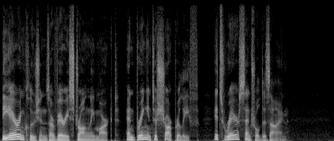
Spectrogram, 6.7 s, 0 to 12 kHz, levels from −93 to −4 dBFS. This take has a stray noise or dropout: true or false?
false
